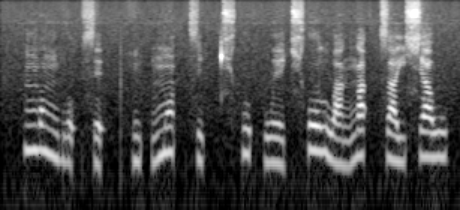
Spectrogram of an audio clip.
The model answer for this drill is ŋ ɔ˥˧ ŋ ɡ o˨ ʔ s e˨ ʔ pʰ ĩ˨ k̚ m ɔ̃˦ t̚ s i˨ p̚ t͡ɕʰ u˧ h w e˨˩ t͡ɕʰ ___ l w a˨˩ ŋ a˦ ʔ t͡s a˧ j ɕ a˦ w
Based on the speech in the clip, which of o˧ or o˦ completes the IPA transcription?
o˦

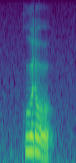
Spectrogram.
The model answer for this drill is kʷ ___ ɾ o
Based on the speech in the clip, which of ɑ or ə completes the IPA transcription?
ə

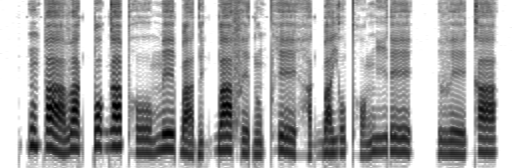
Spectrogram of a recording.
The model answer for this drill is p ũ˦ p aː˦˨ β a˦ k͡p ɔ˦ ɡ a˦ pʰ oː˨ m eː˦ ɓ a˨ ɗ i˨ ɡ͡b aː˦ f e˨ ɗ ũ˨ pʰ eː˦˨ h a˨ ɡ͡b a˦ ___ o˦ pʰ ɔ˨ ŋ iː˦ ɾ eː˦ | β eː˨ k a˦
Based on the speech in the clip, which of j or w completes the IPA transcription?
j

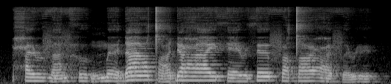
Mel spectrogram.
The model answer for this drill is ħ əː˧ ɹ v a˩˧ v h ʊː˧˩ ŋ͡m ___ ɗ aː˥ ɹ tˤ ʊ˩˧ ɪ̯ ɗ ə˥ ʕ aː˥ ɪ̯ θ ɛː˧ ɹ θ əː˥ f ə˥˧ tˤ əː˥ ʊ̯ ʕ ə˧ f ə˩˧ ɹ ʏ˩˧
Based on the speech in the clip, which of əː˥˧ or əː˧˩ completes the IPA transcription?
əː˧˩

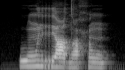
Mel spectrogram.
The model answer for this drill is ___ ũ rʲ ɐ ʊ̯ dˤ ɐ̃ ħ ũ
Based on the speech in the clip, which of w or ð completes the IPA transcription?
w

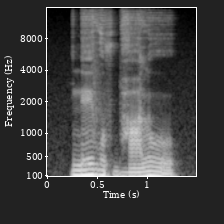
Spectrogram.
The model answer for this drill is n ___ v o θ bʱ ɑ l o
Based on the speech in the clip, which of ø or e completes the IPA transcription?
e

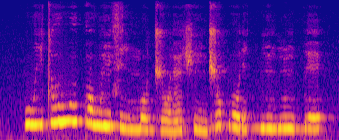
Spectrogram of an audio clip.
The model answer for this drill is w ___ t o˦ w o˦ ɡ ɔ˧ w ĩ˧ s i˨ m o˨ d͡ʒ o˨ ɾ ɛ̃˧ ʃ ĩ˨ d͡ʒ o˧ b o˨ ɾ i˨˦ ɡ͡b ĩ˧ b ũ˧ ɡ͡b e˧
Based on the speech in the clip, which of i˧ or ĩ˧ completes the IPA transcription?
i˧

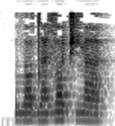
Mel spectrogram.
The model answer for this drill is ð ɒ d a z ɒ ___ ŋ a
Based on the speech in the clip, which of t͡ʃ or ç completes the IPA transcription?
t͡ʃ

